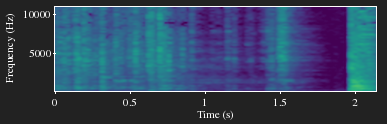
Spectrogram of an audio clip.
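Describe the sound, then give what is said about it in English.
A scatter of small clinking, rattling hits as ice cubes tumble into a metal cocktail shaker holding fruit syrup and vanilla sugar for a martini, followed by a sudden loud, bright crash of cubes landing at the end. “In goes the ice.”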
